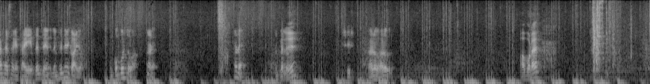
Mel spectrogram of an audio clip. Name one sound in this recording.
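A horse's hooves pound steadily at a gallop.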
